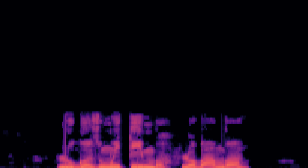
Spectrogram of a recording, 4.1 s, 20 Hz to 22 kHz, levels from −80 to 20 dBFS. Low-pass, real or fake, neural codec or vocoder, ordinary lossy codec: 7.2 kHz; real; none; MP3, 64 kbps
